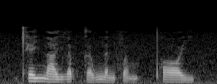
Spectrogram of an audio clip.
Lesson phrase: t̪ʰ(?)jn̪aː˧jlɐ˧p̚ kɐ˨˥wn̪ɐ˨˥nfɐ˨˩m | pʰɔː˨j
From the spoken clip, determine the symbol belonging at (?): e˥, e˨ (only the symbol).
e˥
